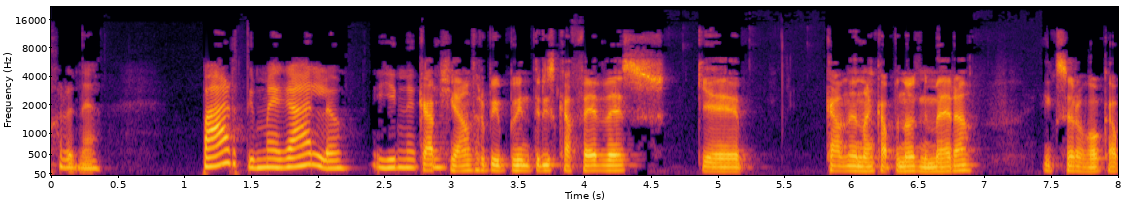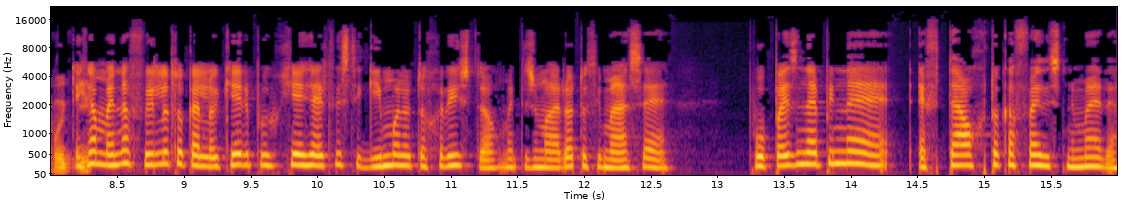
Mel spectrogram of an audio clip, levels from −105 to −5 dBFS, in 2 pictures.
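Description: No technical faults can be heard anywhere in the recording. The speech comes through as one continuous, intact signal.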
